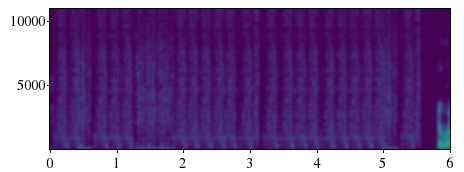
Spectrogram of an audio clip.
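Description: Rapid, even run of clicks, about eight a second, as a chess game is stepped back move by move on a computer board. The clicks stop abruptly about five and a half seconds in.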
